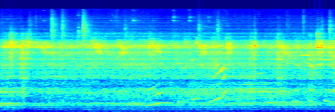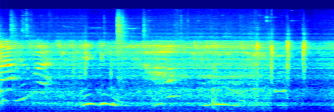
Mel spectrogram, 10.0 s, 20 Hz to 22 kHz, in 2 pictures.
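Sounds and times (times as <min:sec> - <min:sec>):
camcorder tape hiss: 0:00.0 - 0:10.0.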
